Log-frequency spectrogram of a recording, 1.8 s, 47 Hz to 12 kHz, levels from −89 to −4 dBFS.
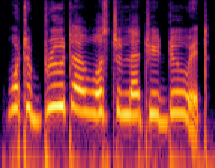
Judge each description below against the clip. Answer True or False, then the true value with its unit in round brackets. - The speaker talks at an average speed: False (335 wpm)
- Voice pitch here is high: True (290 Hz)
